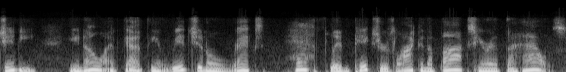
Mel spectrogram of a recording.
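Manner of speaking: kindly, unhurried, high, slow sweetheart voice. The speaker retells what a woman on the show told him, imitating Ann's voice. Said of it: "but I'm going to imitate you".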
